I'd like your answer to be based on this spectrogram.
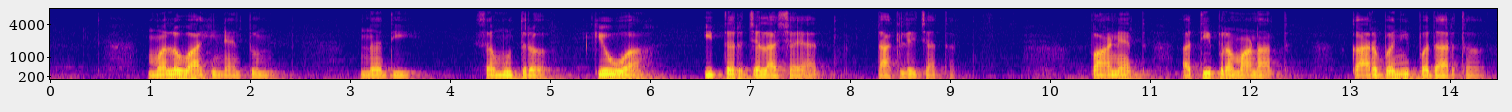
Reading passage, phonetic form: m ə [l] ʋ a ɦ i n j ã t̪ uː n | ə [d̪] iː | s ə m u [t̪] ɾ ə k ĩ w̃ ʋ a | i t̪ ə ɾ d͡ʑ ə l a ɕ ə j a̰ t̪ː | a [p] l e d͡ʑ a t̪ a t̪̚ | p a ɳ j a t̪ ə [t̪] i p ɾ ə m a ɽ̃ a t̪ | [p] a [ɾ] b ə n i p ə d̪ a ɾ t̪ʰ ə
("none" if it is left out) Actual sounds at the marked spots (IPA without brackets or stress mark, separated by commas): l, d̪, d̪, k, t̪, k, ɾ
